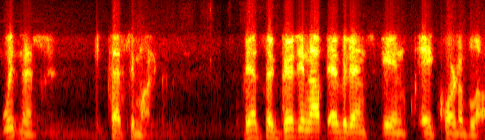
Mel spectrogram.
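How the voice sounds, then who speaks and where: A man with an Eastern European accent talks at a moderate pace in a fairly high pitch. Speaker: caller. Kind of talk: call-in debate.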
